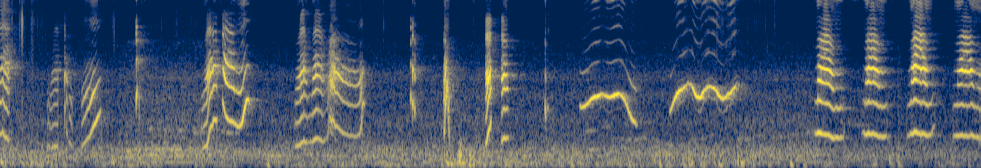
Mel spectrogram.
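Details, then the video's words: Pet parrot at home producing mimicked meows: quick clicks and short squeaky chirps give way to clear, wavering meow-like calls, several in quick succession near the end. "mithu say meww meww"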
